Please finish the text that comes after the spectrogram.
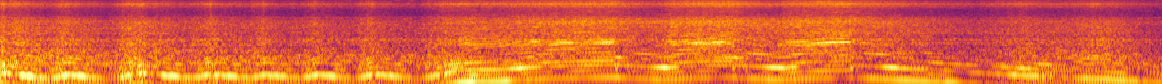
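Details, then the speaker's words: Honda Scoopy FI injection scooter after full service and CVT upgrade, previously sluggish with late throttle: revs climb cleanly from idle and fall back smoothly with each twist, no hesitation or bog; throttle response normal, repair finished. "Oke, respon guys ya. Motor ini sudah selesai."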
